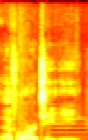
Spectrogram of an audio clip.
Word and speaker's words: forte: of thing was not my fort it's actually pronounced fort f-o-r-t-e um british pronunciation f-r-t-e meaning strong suit or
